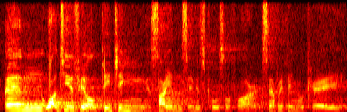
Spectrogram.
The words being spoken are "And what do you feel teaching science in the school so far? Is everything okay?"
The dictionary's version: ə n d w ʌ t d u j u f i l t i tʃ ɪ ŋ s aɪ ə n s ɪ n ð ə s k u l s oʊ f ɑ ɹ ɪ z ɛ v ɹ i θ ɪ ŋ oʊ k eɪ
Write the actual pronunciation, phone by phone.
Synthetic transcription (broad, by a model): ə n w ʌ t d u j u f i l t i tʃ ɪ ŋ s aɪ ə n s ɪ n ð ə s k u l s oʊ f ɑ ɹ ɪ s ɛ v ɹ i θ ɪ ŋ oʊ k eɪ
